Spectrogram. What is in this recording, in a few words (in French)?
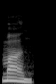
"man4", chinois; Cours de Chinois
